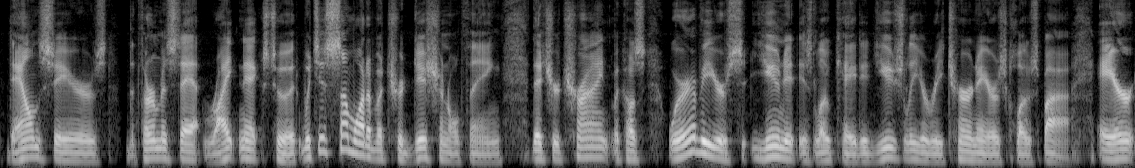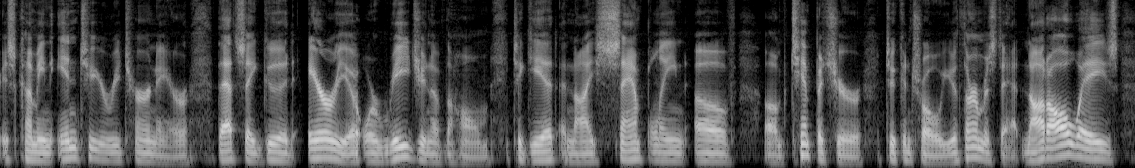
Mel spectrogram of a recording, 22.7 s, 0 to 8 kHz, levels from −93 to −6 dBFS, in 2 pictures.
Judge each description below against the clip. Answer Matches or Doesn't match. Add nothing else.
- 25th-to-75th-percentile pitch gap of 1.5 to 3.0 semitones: Doesn't match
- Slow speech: Doesn't match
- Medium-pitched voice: Doesn't match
